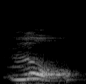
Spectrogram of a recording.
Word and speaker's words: more: We have more, more, M-O-R-E, okay? And when you say more, the E is silent, so the letter R is not pronounced.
